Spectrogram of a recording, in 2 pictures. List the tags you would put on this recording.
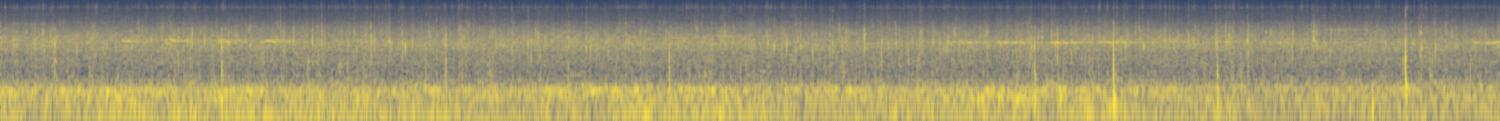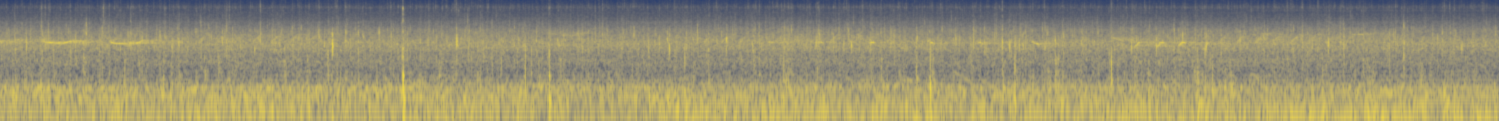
Soundscapes > Nature
phenological-recording
sound-installation
data-to-sound
field-recording
raspberry-pi
alice-holt-forest
Dendrophone
artistic-intervention
modified-soundscape
natural-soundscape
nature
soundscape
weather-data

